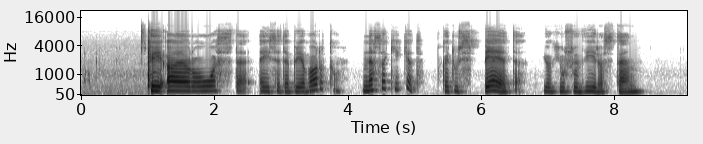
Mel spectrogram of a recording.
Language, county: Lithuanian, Alytus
